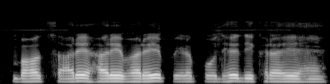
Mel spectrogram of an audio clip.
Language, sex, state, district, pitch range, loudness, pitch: Hindi, male, Jharkhand, Deoghar, 135-140 Hz, -16 LUFS, 135 Hz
